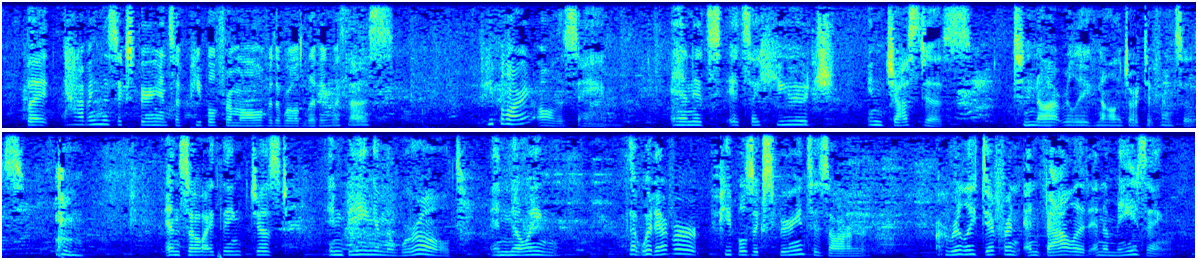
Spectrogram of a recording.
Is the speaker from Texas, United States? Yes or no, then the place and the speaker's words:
no; New York City, New York, United States; I think growing up, I grew up in New York City, so I was exposed to a lot.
